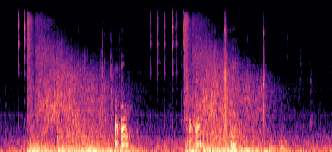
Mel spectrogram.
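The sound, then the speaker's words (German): Gunfire aimed at a tank in a video game, two long loud bursts of rapid shooting laced with mechanical clatter and creaking, each followed by a quieter lull. “Ich schieß den Panzer ab. Und zack. Und zack. So lange bis er tot ist,”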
